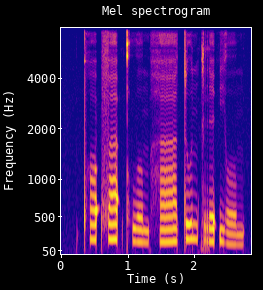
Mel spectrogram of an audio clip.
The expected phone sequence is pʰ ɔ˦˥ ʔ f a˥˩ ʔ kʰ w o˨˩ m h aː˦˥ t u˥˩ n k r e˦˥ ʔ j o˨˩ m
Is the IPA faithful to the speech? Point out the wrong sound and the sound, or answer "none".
none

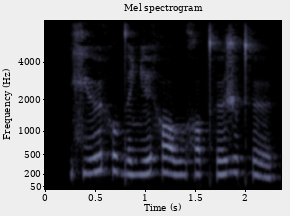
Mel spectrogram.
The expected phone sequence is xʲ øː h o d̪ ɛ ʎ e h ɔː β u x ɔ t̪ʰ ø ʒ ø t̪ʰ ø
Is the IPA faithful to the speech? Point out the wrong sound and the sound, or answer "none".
none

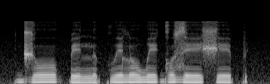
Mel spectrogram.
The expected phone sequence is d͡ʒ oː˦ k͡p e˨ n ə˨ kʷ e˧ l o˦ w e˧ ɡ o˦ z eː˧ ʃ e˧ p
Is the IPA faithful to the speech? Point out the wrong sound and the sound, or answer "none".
none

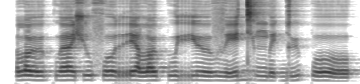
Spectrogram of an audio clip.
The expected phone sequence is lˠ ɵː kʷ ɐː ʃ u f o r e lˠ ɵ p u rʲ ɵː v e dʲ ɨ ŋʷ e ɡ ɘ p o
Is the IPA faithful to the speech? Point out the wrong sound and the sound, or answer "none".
ɘ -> ʉ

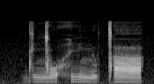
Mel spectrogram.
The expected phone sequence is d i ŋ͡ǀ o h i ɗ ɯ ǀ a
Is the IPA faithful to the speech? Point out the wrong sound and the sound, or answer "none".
ɗ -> n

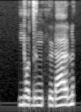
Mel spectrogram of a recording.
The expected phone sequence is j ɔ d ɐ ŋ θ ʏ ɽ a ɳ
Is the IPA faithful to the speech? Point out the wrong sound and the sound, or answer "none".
none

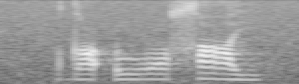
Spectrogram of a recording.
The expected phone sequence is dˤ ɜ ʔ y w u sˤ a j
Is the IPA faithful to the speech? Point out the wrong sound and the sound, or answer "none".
y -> u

